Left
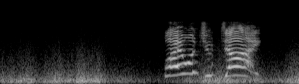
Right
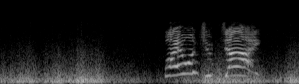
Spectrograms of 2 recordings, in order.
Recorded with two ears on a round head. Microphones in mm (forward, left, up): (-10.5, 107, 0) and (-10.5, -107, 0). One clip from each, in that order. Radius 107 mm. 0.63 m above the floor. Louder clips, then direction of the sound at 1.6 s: Left 5 dB; 45° left (ahead or behind).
